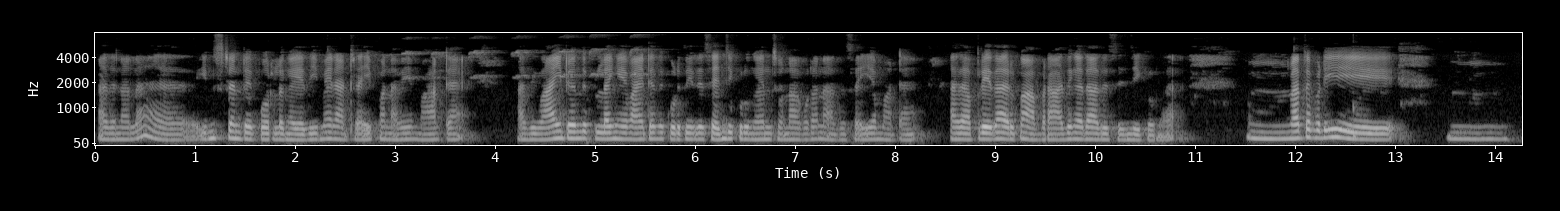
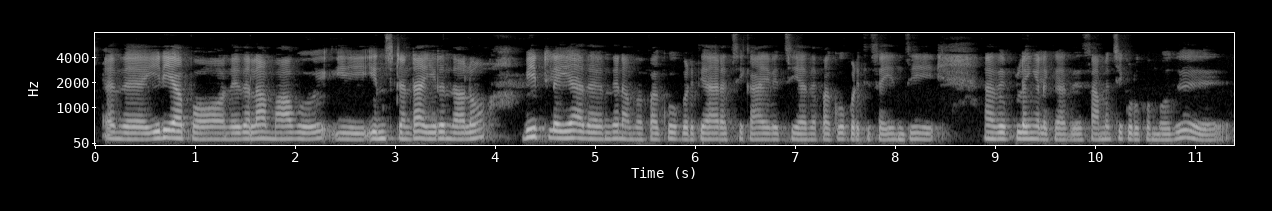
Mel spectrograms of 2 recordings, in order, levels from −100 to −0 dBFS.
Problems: background sounds at intervals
